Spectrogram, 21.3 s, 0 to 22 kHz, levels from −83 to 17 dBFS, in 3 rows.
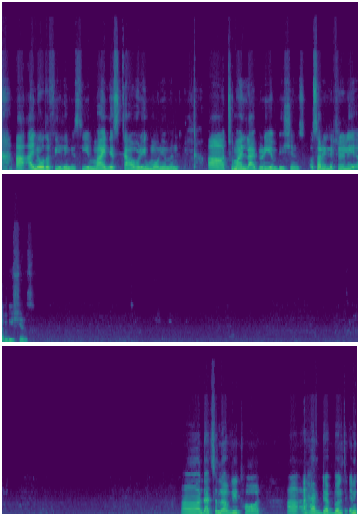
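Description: A lost packet rebuilt from error correction occurs at 7.11 to 7.21 s, just after "sorry literally". Packets went missing in transit, and the decoder filled the hole with the lower-bitrate backup copies carried inside the following packets, so the speech continues without a gap. About 60 ms of audio comes from those copies, which fits around three 20 ms packets, and that stretch sounds rougher and noisier than the surrounding speech.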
